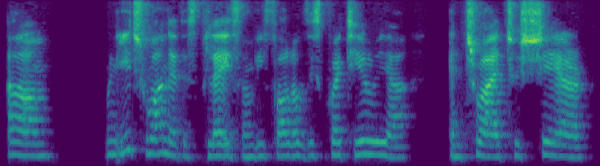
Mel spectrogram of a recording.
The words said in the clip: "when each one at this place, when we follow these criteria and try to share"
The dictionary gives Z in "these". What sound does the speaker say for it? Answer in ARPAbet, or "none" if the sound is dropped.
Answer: S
